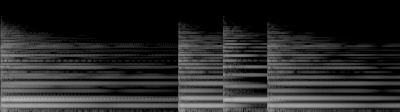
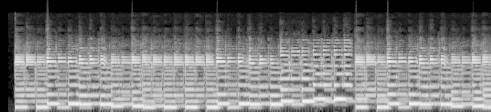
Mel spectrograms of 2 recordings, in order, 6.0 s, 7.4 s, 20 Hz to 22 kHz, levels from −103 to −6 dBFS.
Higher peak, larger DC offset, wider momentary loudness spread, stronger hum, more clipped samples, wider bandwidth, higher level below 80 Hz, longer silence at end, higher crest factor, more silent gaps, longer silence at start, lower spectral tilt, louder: second, -26 dBFS vs 0 dBFS; neither; first, 22 LU vs 2 LU; neither; neither; about the same, 8.6 kHz vs 8.4 kHz; second, -70 dBFS vs -62 dBFS; about the same, 0 s vs 0 s; about the same, 18 dB vs 14 dB; neither; second, 0 s vs 0.2 s; about the same, -5 dB/octave vs -5.5 dB/octave; second, -43 LUFS vs -13 LUFS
